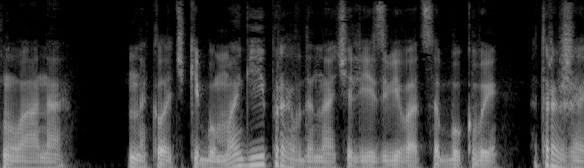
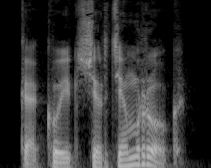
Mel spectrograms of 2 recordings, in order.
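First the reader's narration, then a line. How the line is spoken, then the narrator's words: Barked. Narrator (Russian): рявкнул я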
